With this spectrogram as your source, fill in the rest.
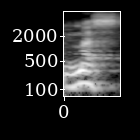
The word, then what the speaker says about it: must: On ne prononce pas le T, on you must stop.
